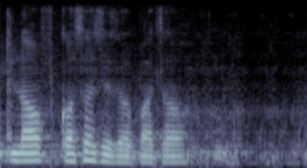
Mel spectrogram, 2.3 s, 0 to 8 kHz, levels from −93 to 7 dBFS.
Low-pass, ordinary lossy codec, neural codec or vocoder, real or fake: none; none; codec, 16 kHz, 4.8 kbps, FACodec; fake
